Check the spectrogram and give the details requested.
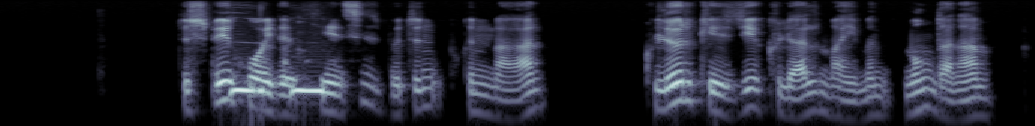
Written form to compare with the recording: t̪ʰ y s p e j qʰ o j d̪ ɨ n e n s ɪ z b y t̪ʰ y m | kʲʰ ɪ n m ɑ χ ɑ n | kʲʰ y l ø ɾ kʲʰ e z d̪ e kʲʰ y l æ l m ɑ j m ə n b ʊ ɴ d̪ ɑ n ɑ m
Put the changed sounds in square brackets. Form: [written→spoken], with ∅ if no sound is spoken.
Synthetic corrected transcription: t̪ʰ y s p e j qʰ o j d̪ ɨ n e n s ɪ z b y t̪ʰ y [m→n] | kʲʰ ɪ n m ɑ [χ→ʁ] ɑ n | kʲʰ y l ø ɾ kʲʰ e z d̪ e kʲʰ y l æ l m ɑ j m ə n [b→m] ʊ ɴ d̪ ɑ n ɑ m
